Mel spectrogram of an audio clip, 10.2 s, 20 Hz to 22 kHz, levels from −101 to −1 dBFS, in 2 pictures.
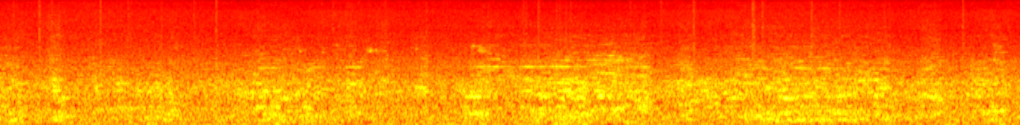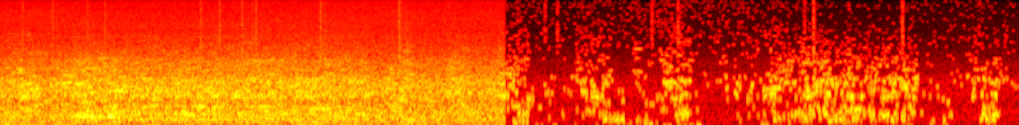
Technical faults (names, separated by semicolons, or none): overdone noise removal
